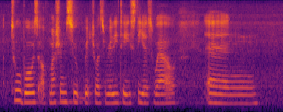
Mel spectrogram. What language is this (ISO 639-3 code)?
eng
